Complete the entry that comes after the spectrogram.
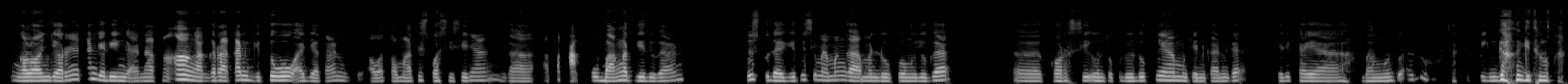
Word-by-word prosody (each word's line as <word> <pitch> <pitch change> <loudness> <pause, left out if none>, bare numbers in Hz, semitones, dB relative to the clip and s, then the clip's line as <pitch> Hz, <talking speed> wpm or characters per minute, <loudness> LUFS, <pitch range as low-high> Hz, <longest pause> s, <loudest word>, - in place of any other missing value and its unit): ngelonjornya 175 +4 +4
kan 260 0 -1
jadi 195 -6 +3
gak 155 -1 -3
enak, 165 0 -3
heeh, 230 +5 +8
nggak 170 -4 +1
gerakan 180 +3 +2
gitu 190 +2 +4
aja 160 +1 -2
kan, 175 +3 -8 0.2
otomatis 155 +3 -6
posisinya 170 +3 -5
nggak 155 -8 -8 0.2
apa - - -14
kaku 180 - 0
banget 175 +3 +3
gitu 170 -2 +2
kan, 170 +5 -4 0.7
terus 220 +2 +1
udah 180 -2 +3
gitu 170 +6 -5
sih 220 0 -7
memang 195 +2 -3
nggak 175 -4 +3
mendukung 165 0 -1
juga, 190 +5 +1 0.6
eee, 160 -1 -4
kursi 165 +1 -3
untuk 165 -2 -2
duduknya 175 +4 0
mungkin 165 -3 -1
kan 155 0 -4
Kak, 180 +3 -5 0.3
jadi 165 +2 -6
kayak 160 -2 -2 0.3
bangun 155 +2 -2
tuh, - - -7
aduh, 245 +3 -12 0.2
sakit 160 - -21
pinggang 180 +5 +5
gitu 195 -1 +3
loh 180 - -3
Kak. 160 -4 -14
170 Hz, 170 wpm, -26 LUFS, 160-185 Hz, 0.7 s, heeh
